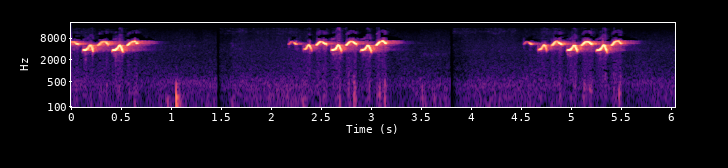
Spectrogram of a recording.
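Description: A Magnolia warbler gives three short, high, sweet phrases of four or five quick rising-and-falling notes, repeated about every two seconds against a quiet background.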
